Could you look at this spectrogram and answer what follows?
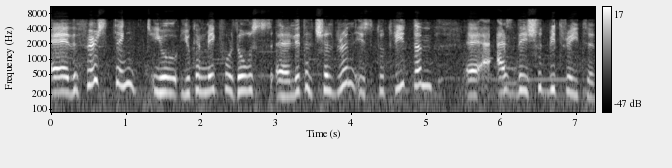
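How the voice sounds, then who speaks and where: Speaking with an Arabic accent at a fairly slow pace, a woman shows ordinary pitch variation, in a dry sound with no echo and light background noise. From Egypt. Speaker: engineer and NGO board member. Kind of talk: interview. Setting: studio. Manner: halting. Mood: earnest, committed. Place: boat. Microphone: handheld.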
